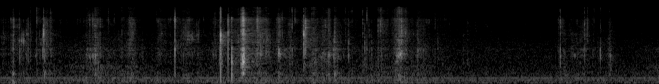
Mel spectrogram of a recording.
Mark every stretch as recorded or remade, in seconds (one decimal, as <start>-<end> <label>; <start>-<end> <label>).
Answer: 0.0-0.9 recorded; 0.9-2.9 remade; 2.9-6.6 recorded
